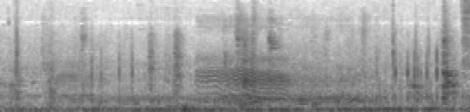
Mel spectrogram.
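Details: Newborn puppies, birth to three weeks of age, give a quavering, trembling squeal in the middle amid soft shuffling and low background hum.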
